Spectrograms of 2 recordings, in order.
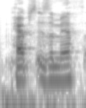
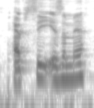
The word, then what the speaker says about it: Peps Is A Myth: I want to say it's Peps is a myth, and then everyone thinks it's Pepsi is a myth.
